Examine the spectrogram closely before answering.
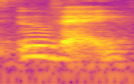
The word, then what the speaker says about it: Ove: perfect you look kind of crooked but I don't know anyways I'm currently listening to a man called apparently it's uve not o which I don't know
